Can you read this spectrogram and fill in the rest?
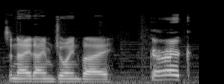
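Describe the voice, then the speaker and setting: A man's voice: medium pitch, animated, measured pace, sharp tone, clean tone, soft background music. A man hosting a podcast, giving a casual introduction. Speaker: podcast host. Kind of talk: casual scripted intro and chat.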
